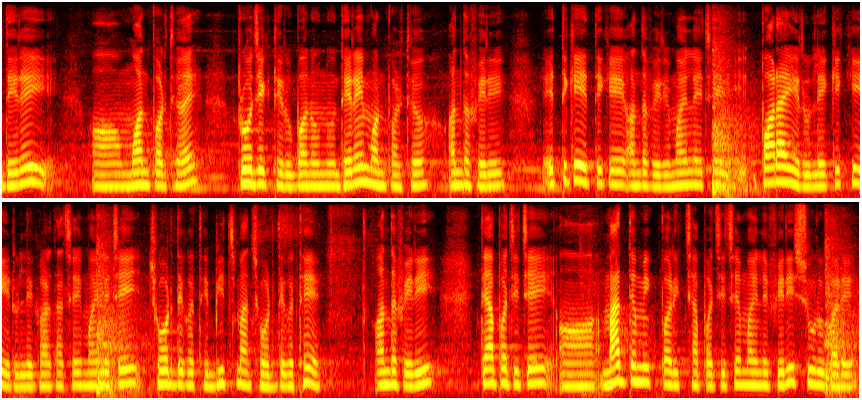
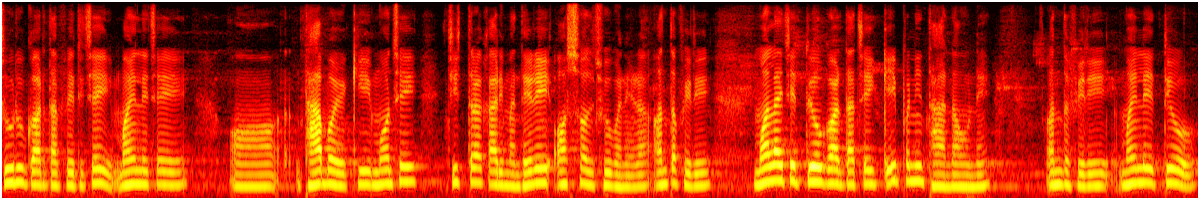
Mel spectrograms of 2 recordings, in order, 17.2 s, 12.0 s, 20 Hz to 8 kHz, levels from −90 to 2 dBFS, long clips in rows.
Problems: none marked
